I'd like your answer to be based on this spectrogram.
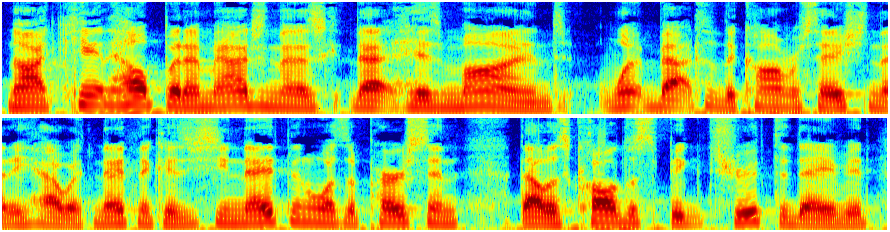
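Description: A man's voice: on the high side, steady tone, brisk, few pauses, smooth. A young man preaching a sermon in an earnest, conversational way, repeating phrases for emphasis. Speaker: pastor.

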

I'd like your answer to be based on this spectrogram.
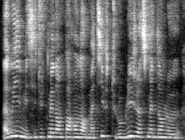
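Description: A woman's voice: medium pitch, very fast, dark tone. A woman coaching on relationship conflict, talking casually and addressing the listener directly. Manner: conversational, addresses the listener directly, acts out dialogues. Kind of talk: explanatory teaching talk.

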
